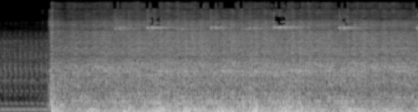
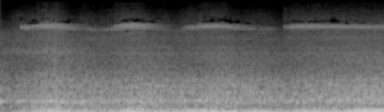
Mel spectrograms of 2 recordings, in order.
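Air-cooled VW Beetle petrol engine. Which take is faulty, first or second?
first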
